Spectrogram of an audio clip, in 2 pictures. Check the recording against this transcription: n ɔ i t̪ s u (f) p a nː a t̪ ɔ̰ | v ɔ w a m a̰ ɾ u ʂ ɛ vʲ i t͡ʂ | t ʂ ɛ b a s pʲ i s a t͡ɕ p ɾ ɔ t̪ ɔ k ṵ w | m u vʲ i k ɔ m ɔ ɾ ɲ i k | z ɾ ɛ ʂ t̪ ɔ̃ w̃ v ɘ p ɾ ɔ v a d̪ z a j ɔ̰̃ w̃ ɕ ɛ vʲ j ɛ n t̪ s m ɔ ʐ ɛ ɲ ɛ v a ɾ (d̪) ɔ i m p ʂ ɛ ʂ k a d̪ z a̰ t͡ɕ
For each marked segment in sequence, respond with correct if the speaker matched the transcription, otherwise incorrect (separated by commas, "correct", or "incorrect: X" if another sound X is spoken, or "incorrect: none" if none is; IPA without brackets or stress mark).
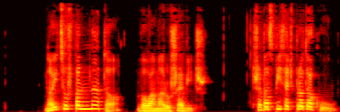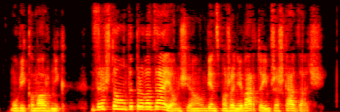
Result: incorrect: ʂ, incorrect: t̪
